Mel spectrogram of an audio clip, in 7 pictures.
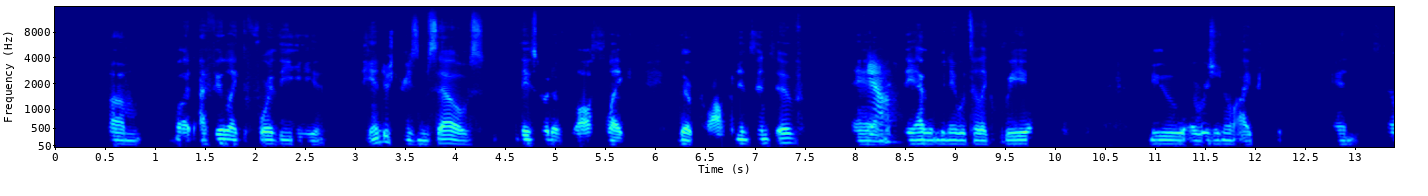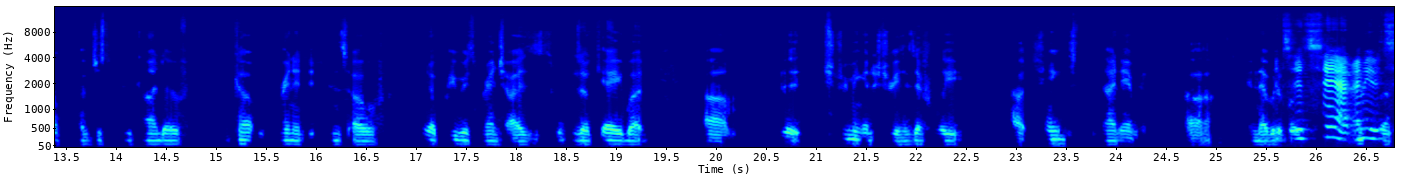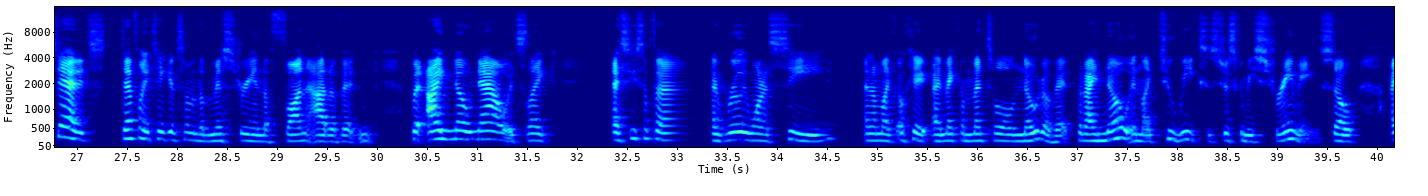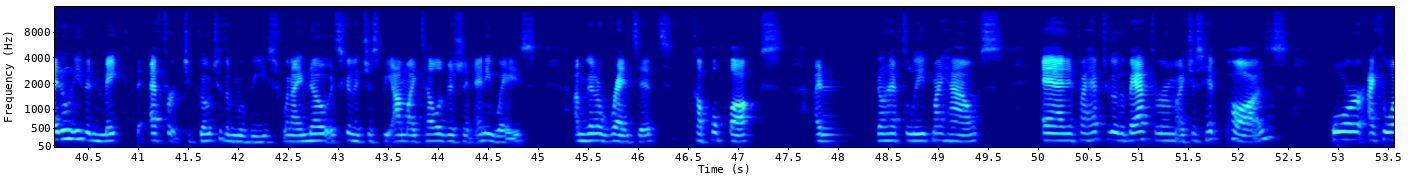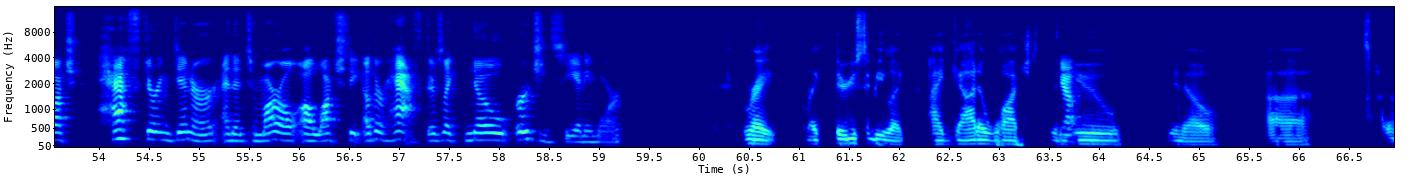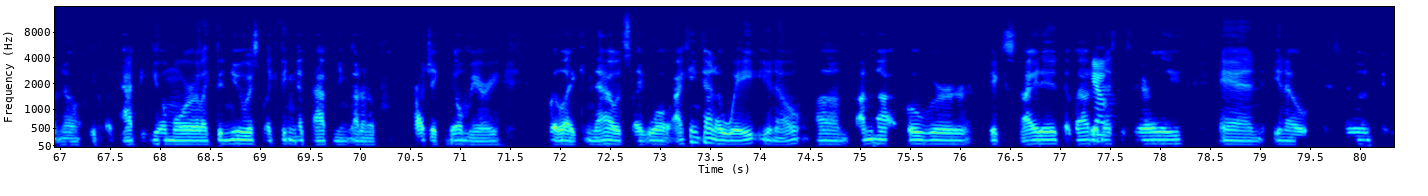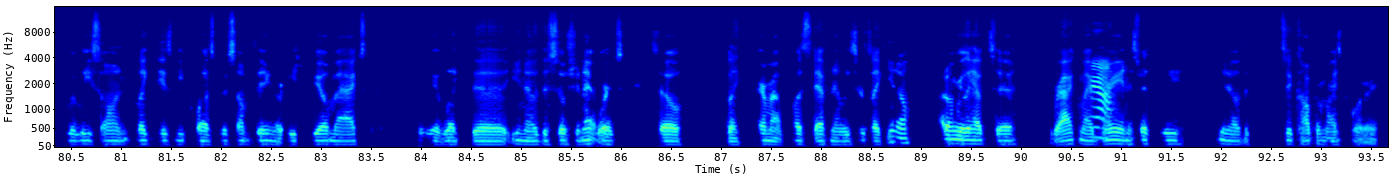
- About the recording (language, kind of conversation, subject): English, unstructured, What are your weekend viewing rituals, from snacks and setup to who you watch with?
- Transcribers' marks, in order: distorted speech; other background noise; unintelligible speech; static; tsk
